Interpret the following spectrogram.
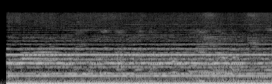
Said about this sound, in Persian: در میدان تجریش تهران هم گروه‌هایی از دخترانی که حجاب از سر برداشتند با همراهی پسران دست به راهپیمایی در منطقه زده و خودروهای عبوری نیز با بوق‌های ممتد از اقدام آنها حمایت کردند.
